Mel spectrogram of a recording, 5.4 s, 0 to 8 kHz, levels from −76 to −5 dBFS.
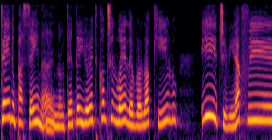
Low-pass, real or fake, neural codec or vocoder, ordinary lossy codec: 7.2 kHz; fake; codec, 16 kHz in and 24 kHz out, 0.4 kbps, LongCat-Audio-Codec, two codebook decoder; none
